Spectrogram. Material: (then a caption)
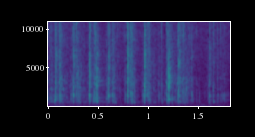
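Plastic. A Ranger Perfect Pearls Mist spray bottle, plastic and filled with pearl powder liquid, is shaken so the mixing ball inside rattles against the walls. The result is a quick series of bright, dry clicks, with about nine distinct rattles in under two seconds. The ball is there to keep the pearl powder evenly distributed through the liquid.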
